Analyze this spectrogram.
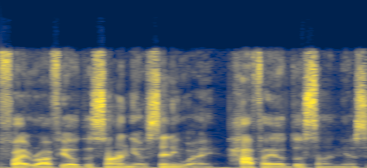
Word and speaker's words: Rafael dos Anjos: Rafael dos Anjos is actually how you pronounce it. They do them R's as H's in Brazil.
